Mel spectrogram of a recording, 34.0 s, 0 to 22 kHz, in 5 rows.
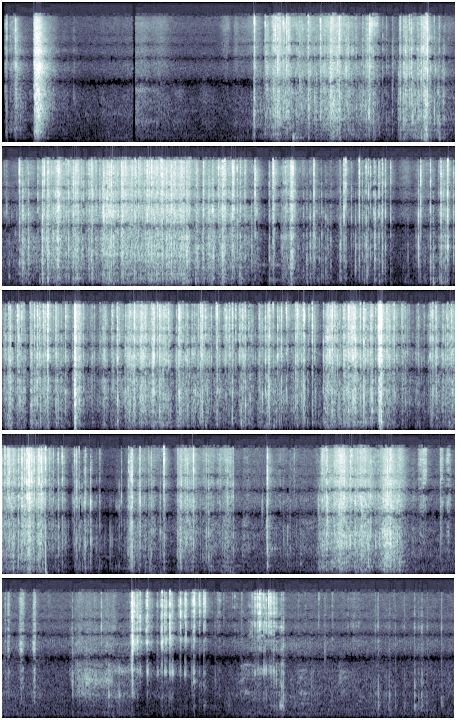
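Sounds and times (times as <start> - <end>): crisp bag crinkling: 3.8 - 27.7.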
